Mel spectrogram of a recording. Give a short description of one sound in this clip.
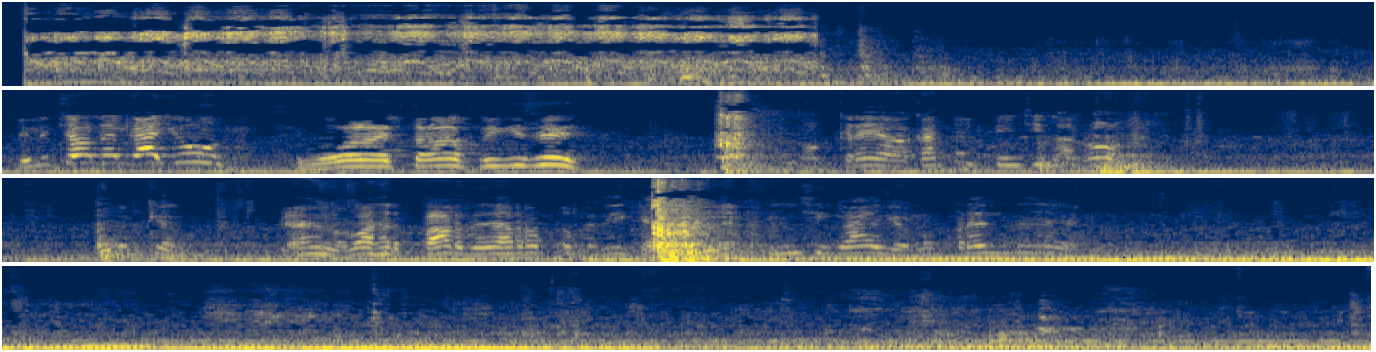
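A truck engine idles with a low rumble.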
